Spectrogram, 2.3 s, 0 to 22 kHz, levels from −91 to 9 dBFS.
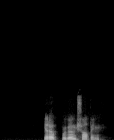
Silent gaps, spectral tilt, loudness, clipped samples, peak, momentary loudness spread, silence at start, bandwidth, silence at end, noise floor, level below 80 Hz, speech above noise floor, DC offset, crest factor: none; -6.5 dB/octave; -26 LUFS; under 0.1%; -8 dBFS; 13 LU; 0.9 s; 7.2 kHz; 0.3 s; -86 dBFS; -72 dBFS; 60 dB; under 0.1%; 20 dB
